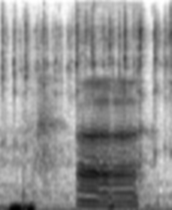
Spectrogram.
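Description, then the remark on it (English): A brief clatter of many dice tumbling and knocking across a hard tabletop, followed by a steady humming tone lasting almost a second. “A lot of dice. I hear a lot of dice rolling.”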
